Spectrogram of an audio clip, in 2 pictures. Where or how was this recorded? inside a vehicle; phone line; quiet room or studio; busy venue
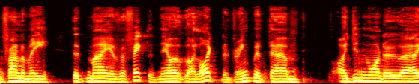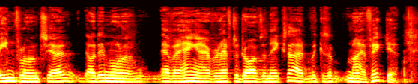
busy venue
